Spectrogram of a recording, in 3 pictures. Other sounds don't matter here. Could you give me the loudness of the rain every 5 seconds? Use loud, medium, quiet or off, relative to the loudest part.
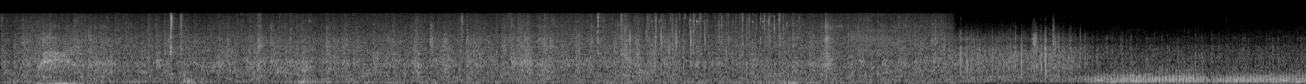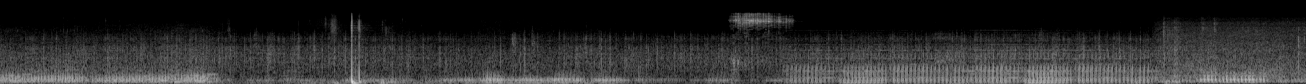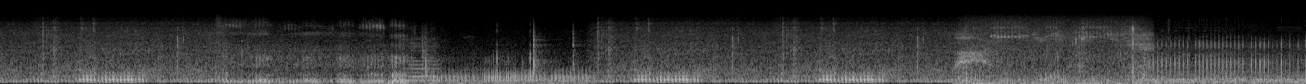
loud, loud, medium, quiet, quiet, off, off, off.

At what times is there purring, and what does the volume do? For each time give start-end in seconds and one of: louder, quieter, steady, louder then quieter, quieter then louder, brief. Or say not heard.
0.0-39.1 louder.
